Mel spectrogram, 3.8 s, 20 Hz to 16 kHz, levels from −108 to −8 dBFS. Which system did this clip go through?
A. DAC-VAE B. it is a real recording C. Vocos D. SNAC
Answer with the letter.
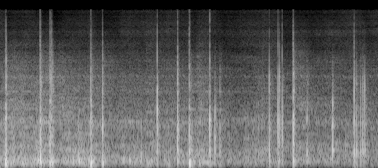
D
